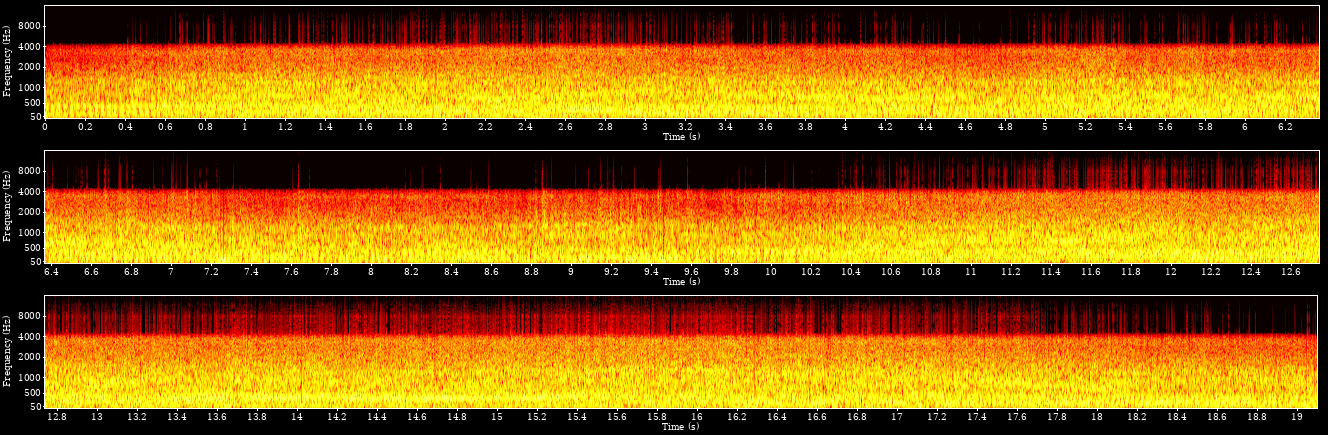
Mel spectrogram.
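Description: Small dirt bike engine running hard while riding over a rough grass track, its pitch rising and falling over and over as the throttle is opened and closed.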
